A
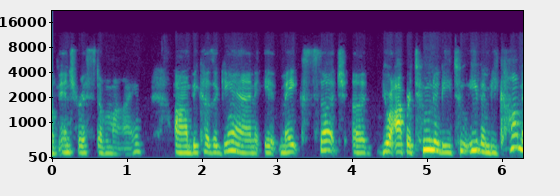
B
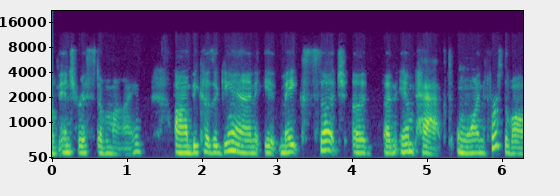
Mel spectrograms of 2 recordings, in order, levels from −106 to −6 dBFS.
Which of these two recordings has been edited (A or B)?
A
